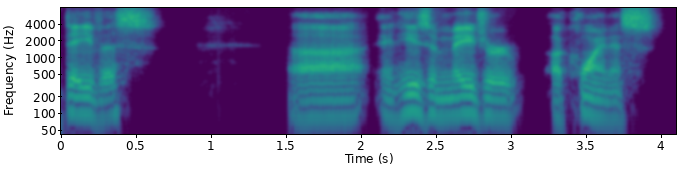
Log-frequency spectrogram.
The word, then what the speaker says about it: Davies: I studied Aquinas with Brian Davis, and we would look at his name and we would think it's Davies, but he's Welsh. They pronounce it Davis, and he's a major Aquinas scholar.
